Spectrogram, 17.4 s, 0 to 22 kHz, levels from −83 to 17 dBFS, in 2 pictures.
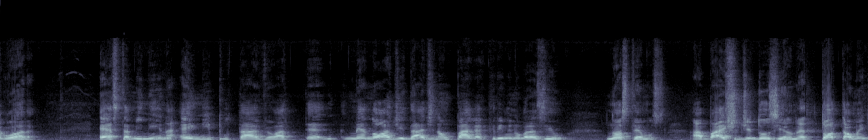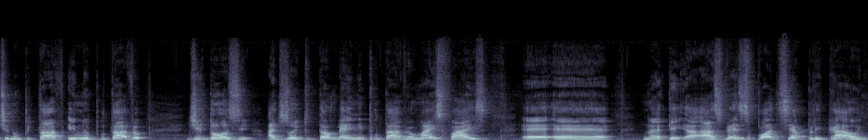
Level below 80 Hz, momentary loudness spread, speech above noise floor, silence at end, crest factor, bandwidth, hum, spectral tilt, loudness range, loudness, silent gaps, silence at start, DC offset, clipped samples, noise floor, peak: -52 dBFS; 8 LU; 33 dB; 0 s; 16 dB; 15 kHz; none; -6 dB/octave; 2 LU; -16 LUFS; none; 0 s; under 0.1%; under 0.1%; -49 dBFS; 0 dBFS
